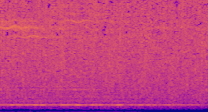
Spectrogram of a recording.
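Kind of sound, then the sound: nature, rain falling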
